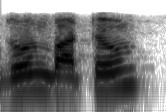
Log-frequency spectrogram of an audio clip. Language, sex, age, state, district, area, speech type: Marathi, male, 18-30, Maharashtra, Nagpur, urban, conversation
